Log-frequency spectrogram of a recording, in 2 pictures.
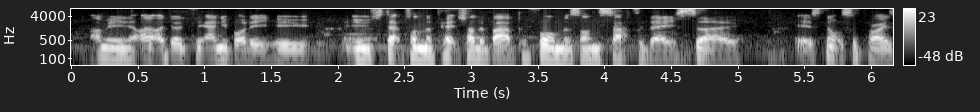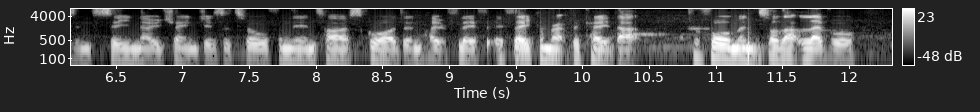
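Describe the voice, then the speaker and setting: A man talks at a very fast pace in a monotone, flat intonation. The sound is dry with no echo, with faint music in the background. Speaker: remote guest. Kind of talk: interview answer. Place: stadium.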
